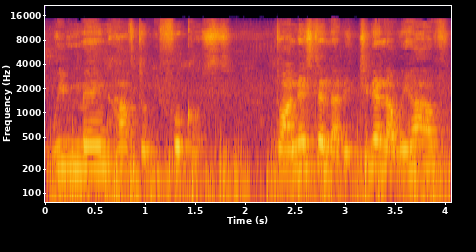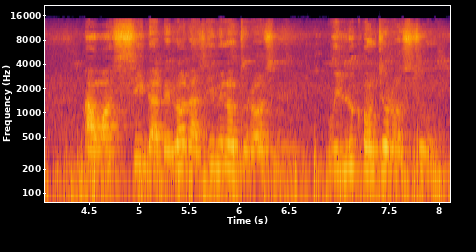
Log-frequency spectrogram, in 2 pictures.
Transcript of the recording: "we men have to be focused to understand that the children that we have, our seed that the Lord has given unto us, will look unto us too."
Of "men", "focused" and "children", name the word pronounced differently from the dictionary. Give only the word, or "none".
children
